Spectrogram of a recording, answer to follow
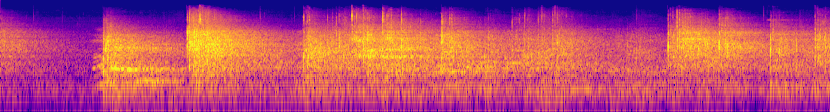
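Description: Ball hockey play on a hard gym floor: sticks and ball knocking and thudding in several sudden bursts, with players' voices calling out, all echoing around the large hall.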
